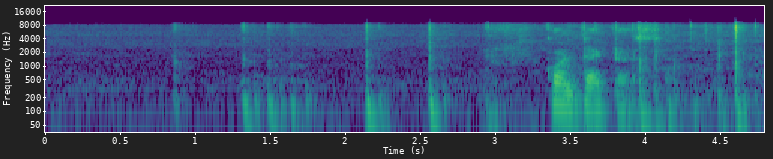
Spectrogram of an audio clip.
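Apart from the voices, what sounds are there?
typing on a computer keyboard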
